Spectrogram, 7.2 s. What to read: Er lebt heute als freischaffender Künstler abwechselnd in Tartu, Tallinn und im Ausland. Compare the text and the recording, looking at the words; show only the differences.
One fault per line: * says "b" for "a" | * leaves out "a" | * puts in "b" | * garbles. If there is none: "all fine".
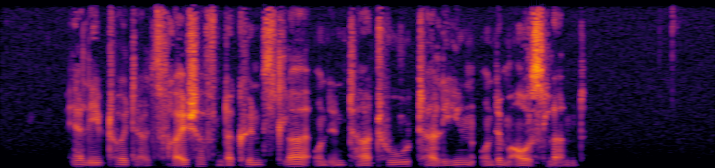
* says "und" for "abwechselnd"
